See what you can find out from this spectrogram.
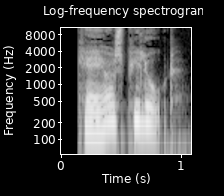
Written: kaospilot

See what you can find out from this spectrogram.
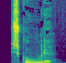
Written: skule

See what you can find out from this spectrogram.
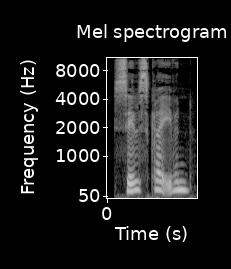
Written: selvskrevet

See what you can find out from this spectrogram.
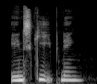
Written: indskibning

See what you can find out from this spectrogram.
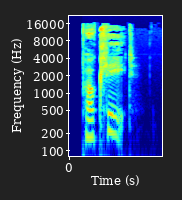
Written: påklædt

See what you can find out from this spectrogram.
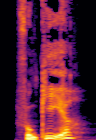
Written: fungere

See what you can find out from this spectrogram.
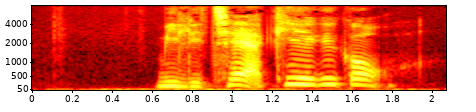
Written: militærkirkegård

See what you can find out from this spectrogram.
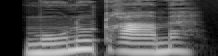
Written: monodrama

